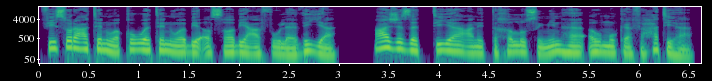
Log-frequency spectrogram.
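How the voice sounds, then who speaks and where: A man narrating an action novel as a dramatic audiobook, moving his pitch a lot through the story. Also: expressive, a little fast, warm tone, no echo, clean studio sound.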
